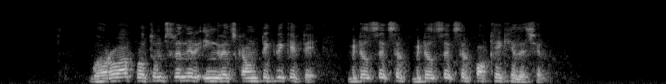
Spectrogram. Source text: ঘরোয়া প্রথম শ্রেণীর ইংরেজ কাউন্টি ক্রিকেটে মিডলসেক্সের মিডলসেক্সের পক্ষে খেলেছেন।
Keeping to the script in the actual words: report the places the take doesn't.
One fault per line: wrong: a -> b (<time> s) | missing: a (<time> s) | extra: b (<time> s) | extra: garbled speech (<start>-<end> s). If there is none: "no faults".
no faults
